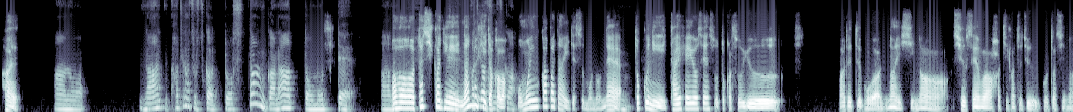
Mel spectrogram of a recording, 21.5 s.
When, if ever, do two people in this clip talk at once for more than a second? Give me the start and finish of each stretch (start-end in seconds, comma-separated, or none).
8.9-10.4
